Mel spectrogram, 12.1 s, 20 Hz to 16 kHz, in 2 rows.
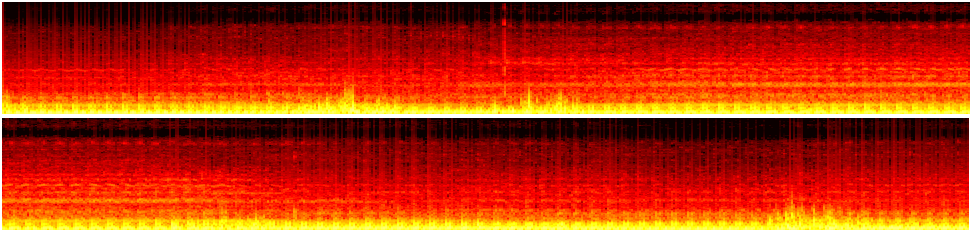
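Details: Lotus Elan M100 engine running with an uneven, stumbling beat and occasional louder thuds breaking the rhythm, like a cylinder dropping out; a misfire.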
